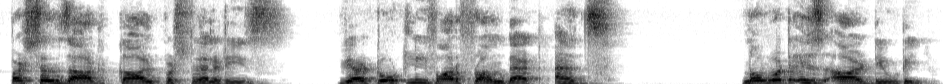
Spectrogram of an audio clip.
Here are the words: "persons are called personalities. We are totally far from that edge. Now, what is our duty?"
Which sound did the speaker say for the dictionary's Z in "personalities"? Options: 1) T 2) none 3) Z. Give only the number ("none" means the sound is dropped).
3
